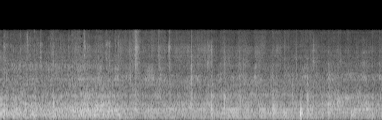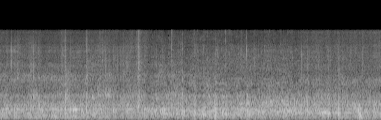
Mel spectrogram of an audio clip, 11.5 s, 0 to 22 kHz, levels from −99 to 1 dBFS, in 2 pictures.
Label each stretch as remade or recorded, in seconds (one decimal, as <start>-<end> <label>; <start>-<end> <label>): 0.0-1.8 recorded; 1.8-8.0 remade; 8.0-10.2 recorded; 10.2-11.5 remade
